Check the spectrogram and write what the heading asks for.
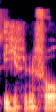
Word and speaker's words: Evenfall: It's Evenfall.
